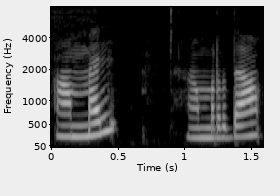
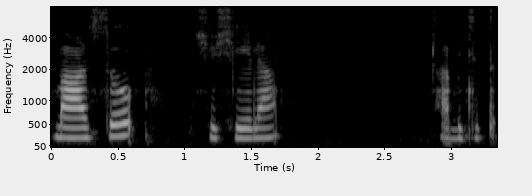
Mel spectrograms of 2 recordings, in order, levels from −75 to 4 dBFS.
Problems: low volume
